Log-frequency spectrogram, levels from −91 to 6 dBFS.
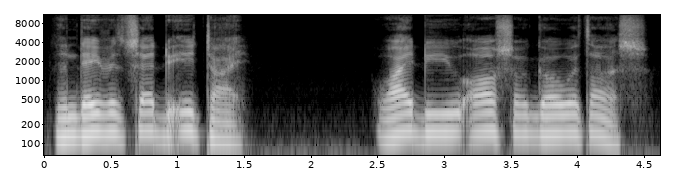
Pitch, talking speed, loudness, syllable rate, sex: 135 Hz, 155 wpm, -17 LUFS, 4.4 syllables/s, male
